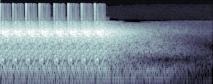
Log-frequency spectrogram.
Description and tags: Machine Gun Shots Fast
I used the same sound as the slower machine gun burst to make a faster one. Can be easily looped.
